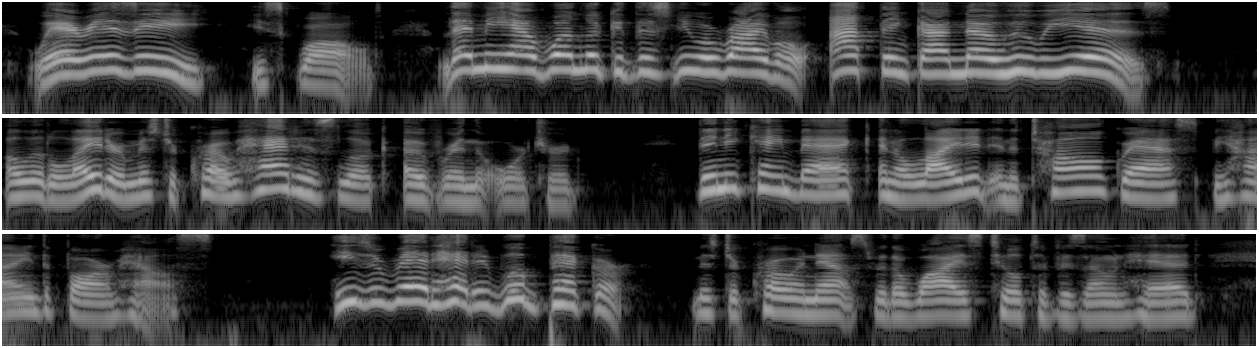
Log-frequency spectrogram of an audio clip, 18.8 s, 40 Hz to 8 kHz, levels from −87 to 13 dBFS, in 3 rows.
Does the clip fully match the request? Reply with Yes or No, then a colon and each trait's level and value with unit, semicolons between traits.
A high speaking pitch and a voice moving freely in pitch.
Yes: high, 220 Hz; wide, 8.7 semitones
